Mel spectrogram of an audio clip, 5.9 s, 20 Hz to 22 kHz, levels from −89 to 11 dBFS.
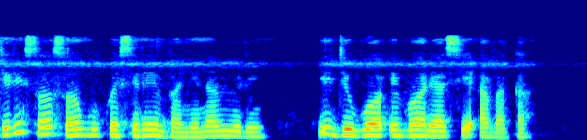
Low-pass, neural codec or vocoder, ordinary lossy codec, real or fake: none; none; none; real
